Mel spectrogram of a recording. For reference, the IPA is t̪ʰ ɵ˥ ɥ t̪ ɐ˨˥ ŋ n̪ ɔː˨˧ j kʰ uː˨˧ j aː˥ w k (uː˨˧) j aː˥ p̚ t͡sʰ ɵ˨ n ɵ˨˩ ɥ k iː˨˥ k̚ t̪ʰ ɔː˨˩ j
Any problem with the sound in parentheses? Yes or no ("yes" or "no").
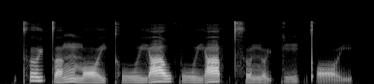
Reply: yes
